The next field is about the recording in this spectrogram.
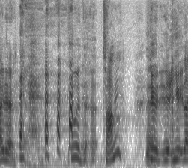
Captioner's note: laughs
